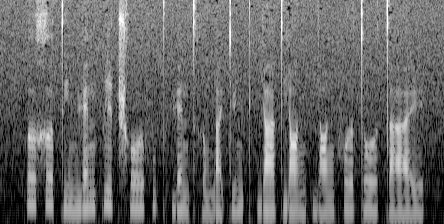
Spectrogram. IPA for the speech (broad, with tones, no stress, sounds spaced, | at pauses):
ɤ˥ x ɤ˥ t̪ i˨˩ n ɥ ɛ˥ n p i˥˩ ʈ͡ʂʰ o˧˥ ʊ̯ f u˧ pʰ ɥ ɛ˥˩ n t̪ʰ ɤ˩ m w a˩ ɪ̯ t̪ y˥˩ n pʰ j ä˧˥ t̪ j ɑ˧˥ ŋ p j ɑ˧˥ ŋ f ɤ˥˧ t̪ o˥˩ ʊ̯ t̪ a˧˥ ɪ̯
